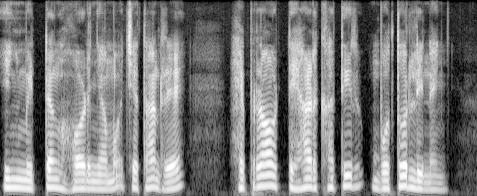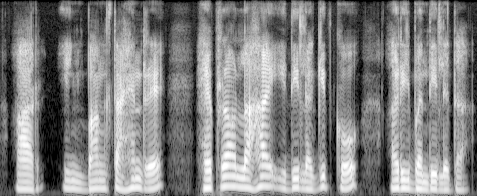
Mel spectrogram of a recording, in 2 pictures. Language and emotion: Santali, fearful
